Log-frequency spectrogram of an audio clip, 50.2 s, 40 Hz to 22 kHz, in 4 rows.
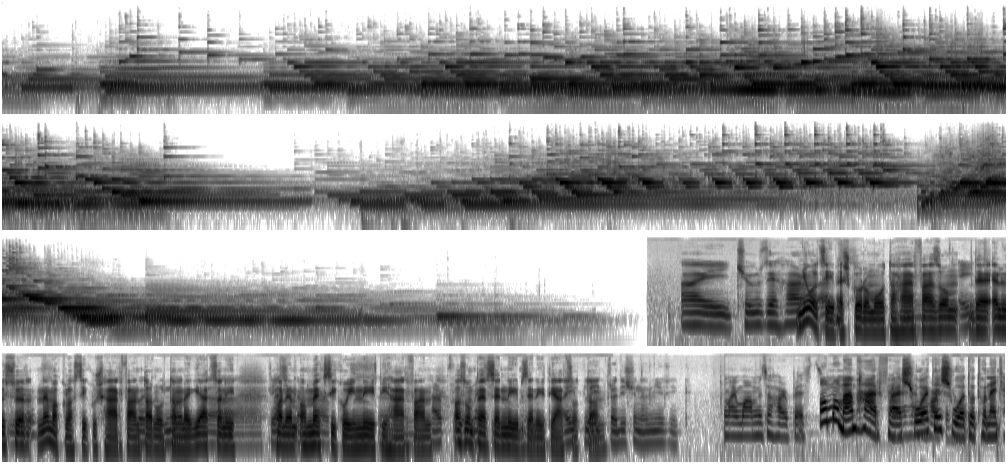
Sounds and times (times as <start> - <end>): Harp: 0.0 - 32.1.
